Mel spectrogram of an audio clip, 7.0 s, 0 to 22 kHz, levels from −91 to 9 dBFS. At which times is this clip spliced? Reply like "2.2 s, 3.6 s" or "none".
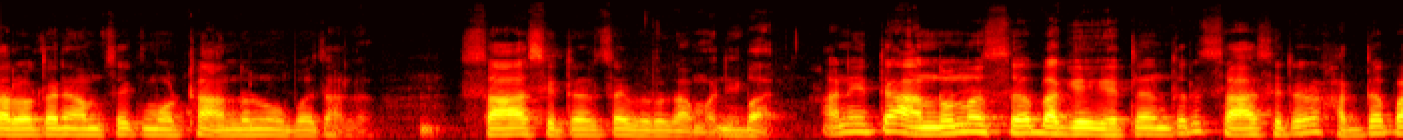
4.0 s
